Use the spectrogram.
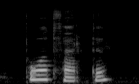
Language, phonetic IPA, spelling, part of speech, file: Polish, [ˌpuwɔtˈfartɨ], półotwarty, adjective, LL-Q809 (pol)-półotwarty.wav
